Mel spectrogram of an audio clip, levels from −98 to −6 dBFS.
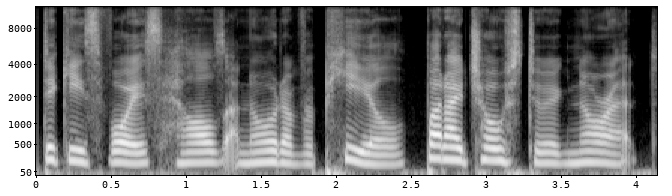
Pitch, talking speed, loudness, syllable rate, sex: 180 Hz, 190 wpm, -19 LUFS, 4.8 syllables/s, female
